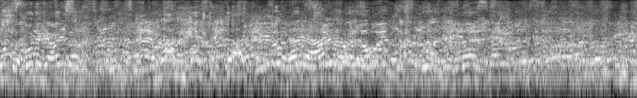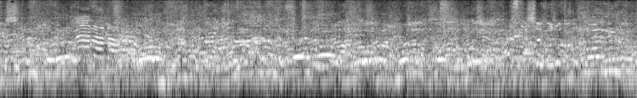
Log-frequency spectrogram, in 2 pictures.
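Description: Crowd chatter: many voices talking over one another at once, steady and loud, with no single speaker standing out.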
